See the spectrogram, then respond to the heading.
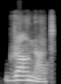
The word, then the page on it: groundnut: Indian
